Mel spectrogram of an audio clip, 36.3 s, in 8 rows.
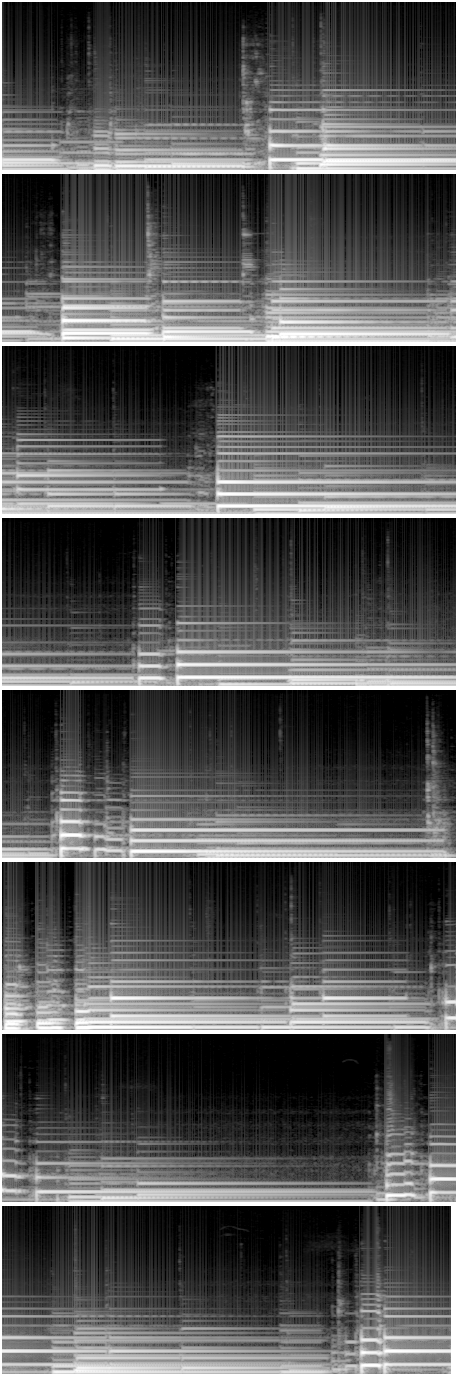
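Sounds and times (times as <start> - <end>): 
16-inch laminate top and back archtop guitar: 0.0 - 36.2.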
